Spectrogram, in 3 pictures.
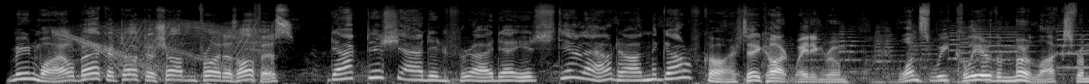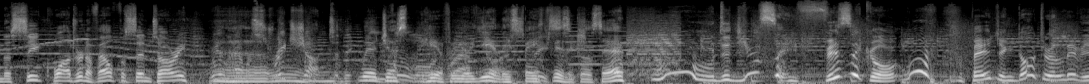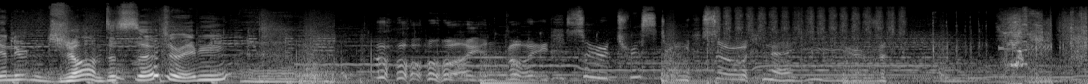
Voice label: animation, Voiceover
